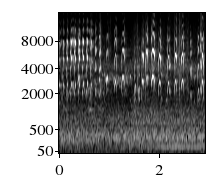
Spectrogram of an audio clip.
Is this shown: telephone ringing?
no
